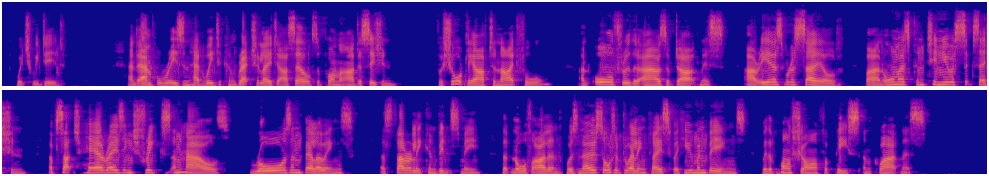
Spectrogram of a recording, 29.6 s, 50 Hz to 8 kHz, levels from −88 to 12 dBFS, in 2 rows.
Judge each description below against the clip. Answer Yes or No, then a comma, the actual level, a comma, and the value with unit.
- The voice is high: Yes, high, 195 Hz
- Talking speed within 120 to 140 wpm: Yes, slow, 135 wpm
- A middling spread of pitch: Yes, average, 4.2 semitones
